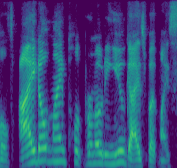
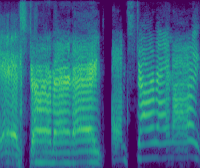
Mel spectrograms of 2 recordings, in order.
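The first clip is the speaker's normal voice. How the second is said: screamed like a robot; 4 semitones higher, 4 dB louder than usual. Attempting to scream like a Dalek for a hashtag: Dalek voice. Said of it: "scream like a Dalek".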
